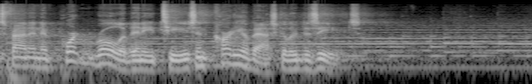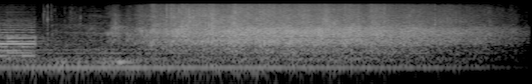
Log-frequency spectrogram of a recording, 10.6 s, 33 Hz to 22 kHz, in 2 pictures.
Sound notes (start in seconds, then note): 6.2 applause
